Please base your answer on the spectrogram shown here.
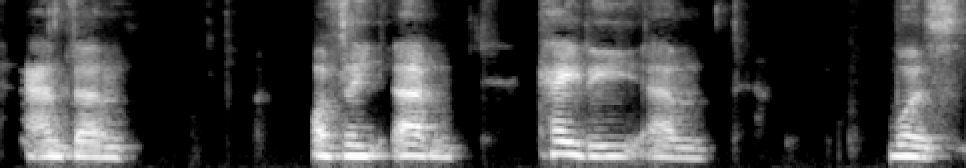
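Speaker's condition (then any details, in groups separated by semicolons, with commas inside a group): Cerebral palsy; from birth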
